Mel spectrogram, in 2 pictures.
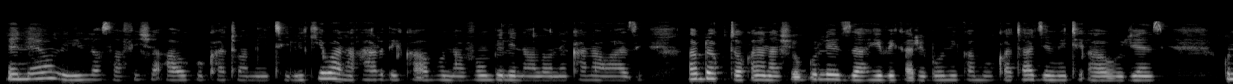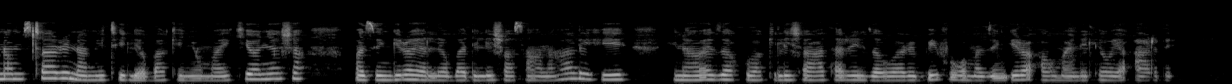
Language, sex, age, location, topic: Swahili, female, 25-35, Nairobi, health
